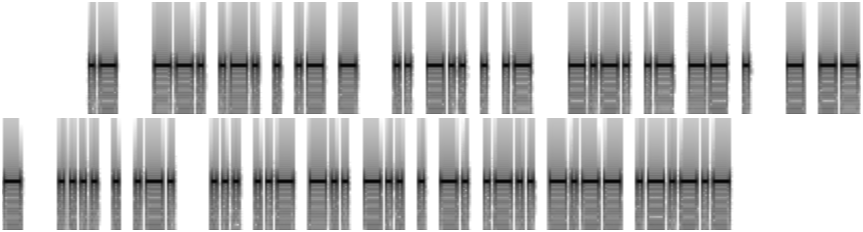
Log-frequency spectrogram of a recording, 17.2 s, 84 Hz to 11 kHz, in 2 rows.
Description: Morse code, heard as a keyed tone, about 21 wpm, 700 Hz. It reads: A GREAT IDEA CAME TO HER SUDDENLY.
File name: practice / 22wpm / Sentences with 2-Word Phrases - 22wpm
